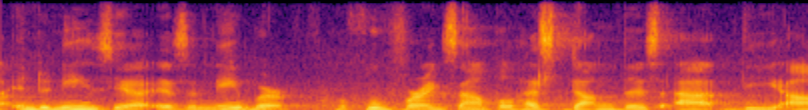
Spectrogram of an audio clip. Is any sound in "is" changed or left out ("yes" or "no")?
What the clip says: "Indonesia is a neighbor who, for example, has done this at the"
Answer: no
